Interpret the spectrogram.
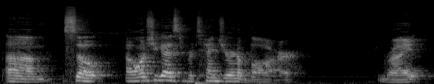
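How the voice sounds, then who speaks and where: A man's voice: mid-range voice, lively intonation, measured pace. A man co-hosting a podcast, chatting casually in a playful, cheeky, joking way. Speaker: podcast co-host. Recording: roomy, echoing room sound.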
